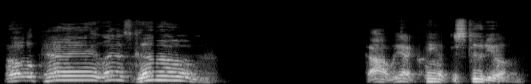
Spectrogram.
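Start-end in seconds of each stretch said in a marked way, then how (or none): 0.1-2.2 very high drawn-out hype shout; hype call. Real, not acted. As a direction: belt it like a hype man. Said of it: "I'll do it myself".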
